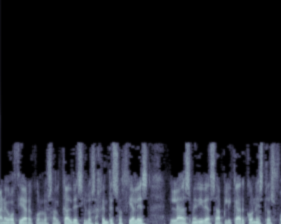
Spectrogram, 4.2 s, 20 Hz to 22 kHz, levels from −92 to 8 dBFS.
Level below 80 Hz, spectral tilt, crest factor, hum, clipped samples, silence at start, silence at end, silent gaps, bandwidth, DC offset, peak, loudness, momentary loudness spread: -44 dBFS; -5 dB/octave; 16 dB; none; under 0.1%; 0 s; 0 s; none; 8.4 kHz; under 0.1%; -2 dBFS; -18 LUFS; 5 LU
